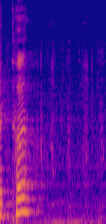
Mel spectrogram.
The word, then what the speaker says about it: peux: It's je peux, tu peux, il, elle, on peut. Look at the spelling. They're pronounced the same, but the spelling is different.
